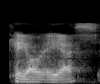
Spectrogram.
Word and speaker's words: Kras: I think even in my family, there's a division on how it's pronounced, but I've always said Kras, so that's kind of what I've been going with.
